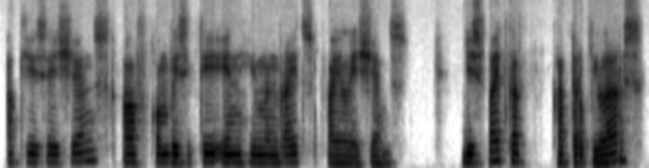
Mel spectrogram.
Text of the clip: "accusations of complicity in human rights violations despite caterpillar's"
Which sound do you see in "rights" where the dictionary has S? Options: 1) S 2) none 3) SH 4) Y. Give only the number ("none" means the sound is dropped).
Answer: 1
